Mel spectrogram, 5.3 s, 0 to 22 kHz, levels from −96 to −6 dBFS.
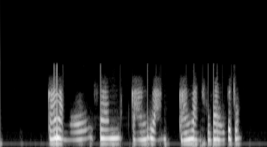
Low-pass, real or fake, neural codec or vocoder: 3.6 kHz; real; none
